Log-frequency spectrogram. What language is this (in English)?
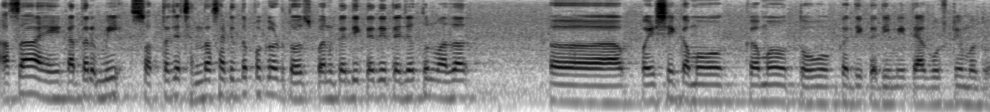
Marathi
